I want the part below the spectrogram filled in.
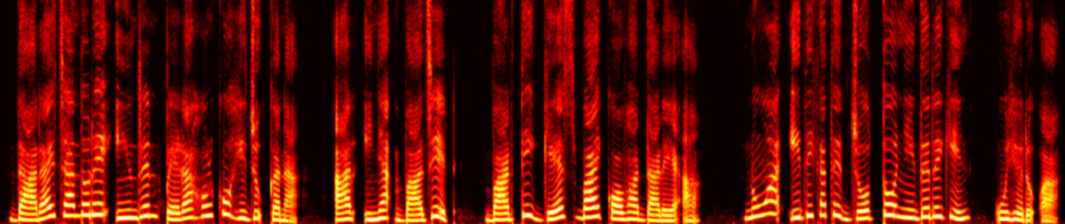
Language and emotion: Santali, fearful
